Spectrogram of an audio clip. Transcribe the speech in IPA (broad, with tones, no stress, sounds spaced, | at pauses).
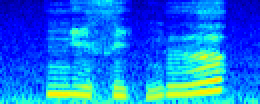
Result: ɲ i˨˩ s i˨˩ k̚ ŋ ɨ˧˥ ə̯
